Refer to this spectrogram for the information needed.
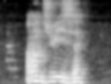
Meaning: third-person plural imperfect indicative of enduire
- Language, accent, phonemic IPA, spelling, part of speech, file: French, Canada, /ɑ̃.dɥi.zɛ/, enduisaient, verb, LL-Q150 (fra)-enduisaient.wav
